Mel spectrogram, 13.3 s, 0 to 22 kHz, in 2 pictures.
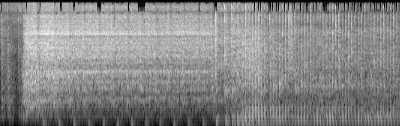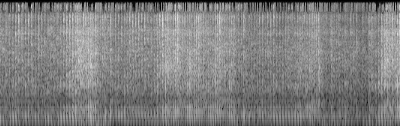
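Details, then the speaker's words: John Deere 111 mower with replacement engine after swapping a dead ignition coil: even cranking under four seconds, then catches and settles into a steady smooth single-cylinder run; healthy engine. "All right. Well, that runs pretty good, I think."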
